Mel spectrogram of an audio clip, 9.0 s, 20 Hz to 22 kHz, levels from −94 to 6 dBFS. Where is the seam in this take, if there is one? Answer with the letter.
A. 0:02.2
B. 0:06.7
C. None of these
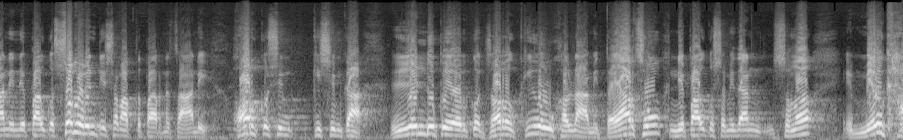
B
